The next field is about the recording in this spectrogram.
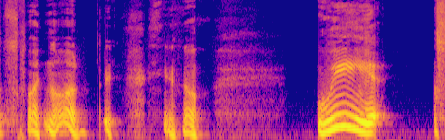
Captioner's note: laughs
